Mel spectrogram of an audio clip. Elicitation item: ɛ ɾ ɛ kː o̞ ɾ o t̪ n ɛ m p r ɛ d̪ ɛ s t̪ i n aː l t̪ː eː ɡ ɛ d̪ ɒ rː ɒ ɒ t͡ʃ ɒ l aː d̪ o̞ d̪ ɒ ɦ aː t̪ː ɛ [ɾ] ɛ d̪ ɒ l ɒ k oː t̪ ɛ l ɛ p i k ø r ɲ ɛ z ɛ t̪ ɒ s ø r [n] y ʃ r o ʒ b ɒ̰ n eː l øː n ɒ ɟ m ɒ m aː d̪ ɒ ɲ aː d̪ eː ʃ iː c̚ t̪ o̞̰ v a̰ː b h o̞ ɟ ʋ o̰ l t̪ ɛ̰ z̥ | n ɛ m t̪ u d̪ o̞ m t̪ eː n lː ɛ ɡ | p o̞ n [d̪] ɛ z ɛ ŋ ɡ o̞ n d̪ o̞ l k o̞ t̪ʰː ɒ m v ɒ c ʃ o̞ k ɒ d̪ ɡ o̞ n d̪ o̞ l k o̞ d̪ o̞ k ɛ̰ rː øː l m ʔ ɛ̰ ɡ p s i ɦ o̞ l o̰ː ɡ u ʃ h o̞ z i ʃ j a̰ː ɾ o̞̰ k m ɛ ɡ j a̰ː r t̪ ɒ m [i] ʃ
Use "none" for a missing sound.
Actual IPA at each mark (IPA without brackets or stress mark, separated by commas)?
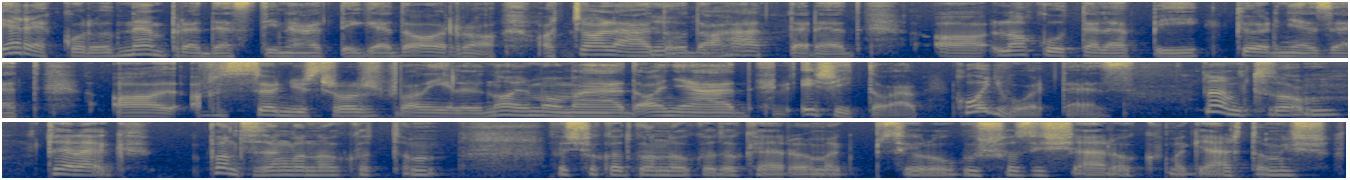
ɾ, ɲ, t̪, i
